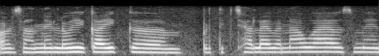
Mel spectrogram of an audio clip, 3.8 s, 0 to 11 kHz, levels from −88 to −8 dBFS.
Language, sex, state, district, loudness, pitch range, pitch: Hindi, female, Bihar, Saran, -14 LUFS, 235-250 Hz, 245 Hz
